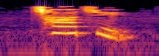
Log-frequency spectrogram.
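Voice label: "差距", Mandarin Chinese; chinese flashcards; hsk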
